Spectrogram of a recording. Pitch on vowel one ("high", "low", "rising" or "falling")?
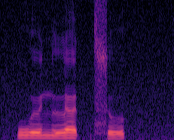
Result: low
